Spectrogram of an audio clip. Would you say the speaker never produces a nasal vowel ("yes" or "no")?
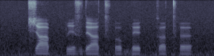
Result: yes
